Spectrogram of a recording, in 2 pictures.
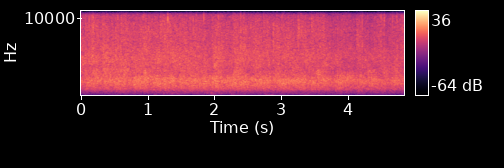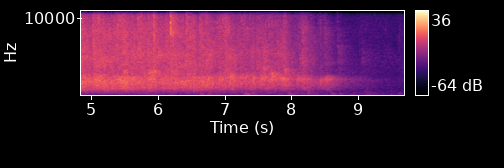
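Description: A large audience applauds in an echoing hall and the applause slowly fades.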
